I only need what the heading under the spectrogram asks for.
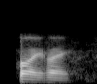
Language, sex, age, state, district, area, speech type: Manipuri, male, 18-30, Manipur, Chandel, rural, conversation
